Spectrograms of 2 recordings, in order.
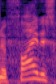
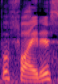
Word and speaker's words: Aphytis: So if you're interested in Aphytis wasps, what you do is look up Aphytis, and that's spelled A-P-H-Y-T-I-S, wasp, and for more information.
